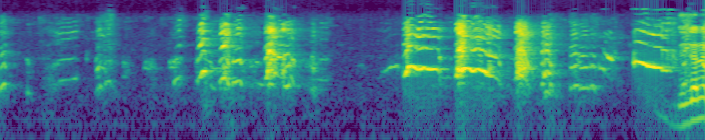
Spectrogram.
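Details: Bhotia dog puppies, six weeks old, barking at one another in play: irregular high yips and squeaky barks with whining, rising yelps, growing louder and busier toward the end.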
